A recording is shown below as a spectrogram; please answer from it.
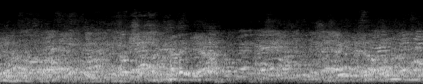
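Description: Crowd chatter: many people talking over one another at once, steady throughout.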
